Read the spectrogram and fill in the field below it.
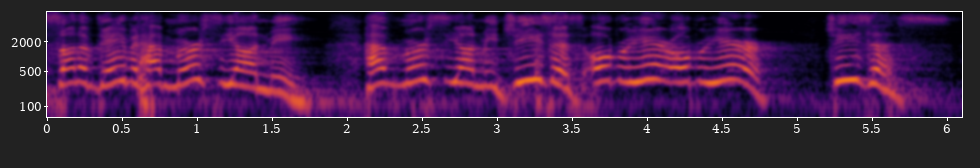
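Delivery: high, loud cry for help across a crowd; desperate shout. Acted. Blind man shouting to Jesus over the crowd, desperate loud cry. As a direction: call out to Jesus with everything you have.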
